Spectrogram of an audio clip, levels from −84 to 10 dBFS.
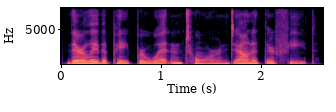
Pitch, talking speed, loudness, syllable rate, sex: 190 Hz, 250 wpm, -18 LUFS, 5.2 syllables/s, female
